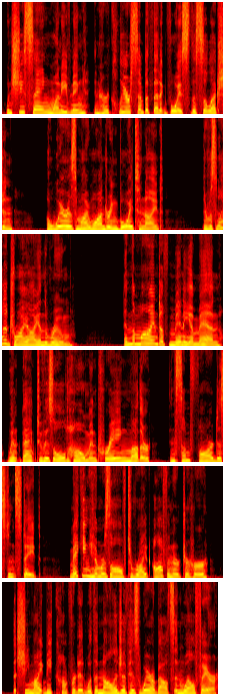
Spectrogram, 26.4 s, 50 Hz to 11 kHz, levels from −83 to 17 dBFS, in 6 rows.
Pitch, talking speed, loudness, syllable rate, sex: 220 Hz, 160 wpm, -17 LUFS, 4.6 syllables/s, female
